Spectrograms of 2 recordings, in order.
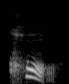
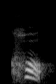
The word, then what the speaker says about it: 코: 코, air gets out from your mouth, 코, and coffee.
